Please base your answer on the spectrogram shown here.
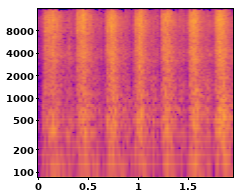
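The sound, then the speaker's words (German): Rhythmic rasping of something grated by hand into a plastic storage container: seven even back-and-forth strokes, scratchy and steady, with no talk. “Und äh, während des Reibens würde ich sagen, ich schalte euch mal ab, denn was wollt ihr mir beim Reiben zuhören? Also, es würde sich so anhören.”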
